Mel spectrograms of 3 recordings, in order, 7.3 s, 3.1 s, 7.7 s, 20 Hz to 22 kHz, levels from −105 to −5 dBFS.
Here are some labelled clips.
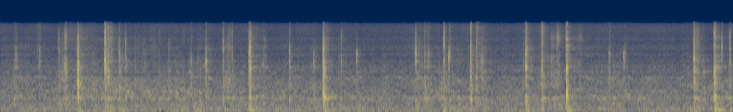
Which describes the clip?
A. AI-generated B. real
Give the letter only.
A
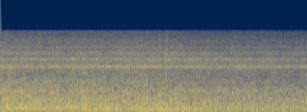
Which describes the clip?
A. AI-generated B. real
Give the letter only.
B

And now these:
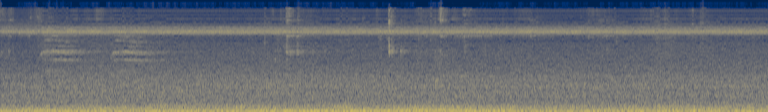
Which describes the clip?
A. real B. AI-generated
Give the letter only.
B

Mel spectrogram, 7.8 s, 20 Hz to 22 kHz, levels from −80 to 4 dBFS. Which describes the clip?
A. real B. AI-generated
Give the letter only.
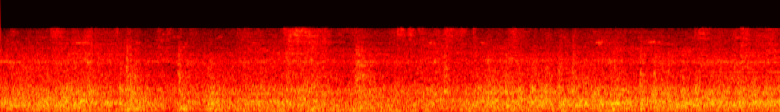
A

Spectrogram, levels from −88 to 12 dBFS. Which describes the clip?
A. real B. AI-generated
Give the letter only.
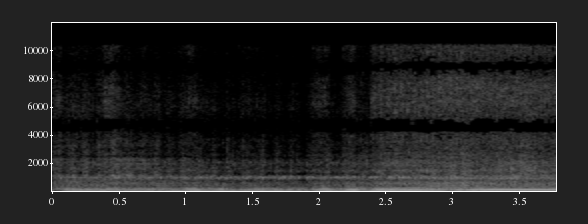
A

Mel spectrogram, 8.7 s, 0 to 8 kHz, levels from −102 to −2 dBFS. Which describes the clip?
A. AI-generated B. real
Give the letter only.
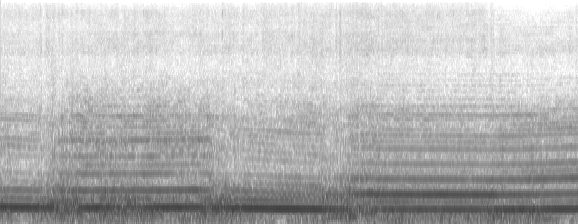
A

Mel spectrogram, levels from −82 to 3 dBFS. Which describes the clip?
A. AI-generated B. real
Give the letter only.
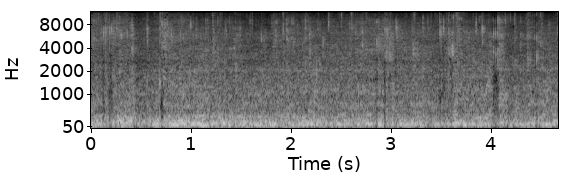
B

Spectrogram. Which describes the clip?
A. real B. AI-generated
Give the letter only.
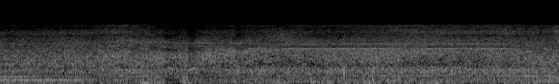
A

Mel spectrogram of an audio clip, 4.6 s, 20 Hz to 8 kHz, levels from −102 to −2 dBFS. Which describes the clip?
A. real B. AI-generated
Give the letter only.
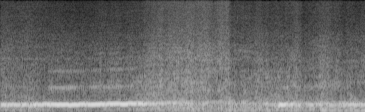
B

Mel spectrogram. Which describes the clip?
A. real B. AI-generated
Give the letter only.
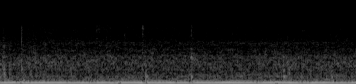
B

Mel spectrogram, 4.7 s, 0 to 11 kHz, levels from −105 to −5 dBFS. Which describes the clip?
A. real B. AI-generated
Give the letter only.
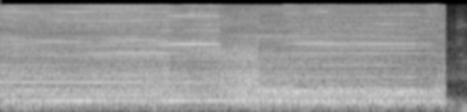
A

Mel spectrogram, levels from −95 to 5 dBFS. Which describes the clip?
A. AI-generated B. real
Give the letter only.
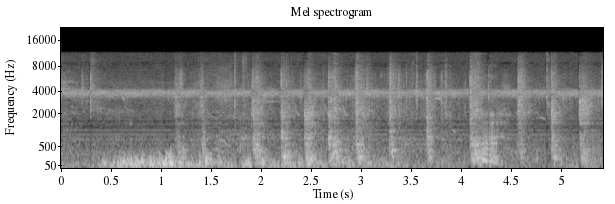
B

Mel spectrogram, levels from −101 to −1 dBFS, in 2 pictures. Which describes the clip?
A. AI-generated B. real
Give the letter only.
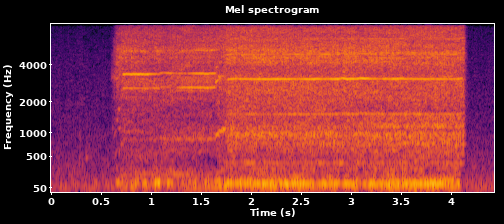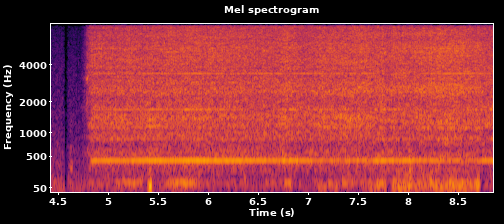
B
